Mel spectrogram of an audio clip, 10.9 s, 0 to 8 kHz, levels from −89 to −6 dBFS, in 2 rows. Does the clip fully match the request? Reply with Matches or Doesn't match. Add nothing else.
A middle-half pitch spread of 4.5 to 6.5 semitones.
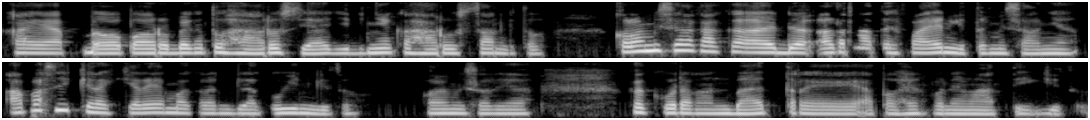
Doesn't match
